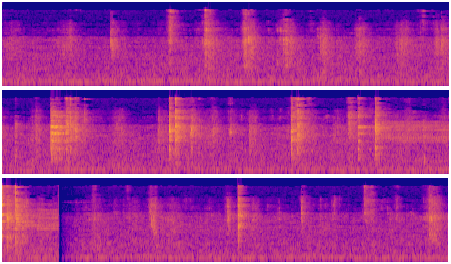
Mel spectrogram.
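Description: Close-up chewing of crisp raw cucumber, apple and red bell pepper, a run of short crunches. From about five to nine seconds in, metal chopsticks and a spoon clink and scrape against a glass salad bowl as the salad is stirred. A steady low hum runs underneath.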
